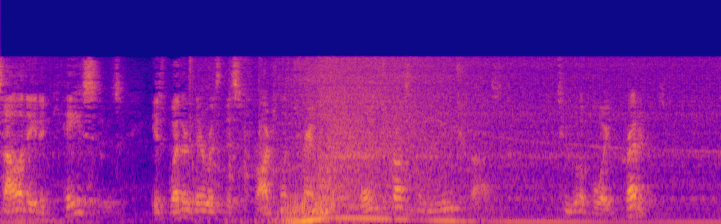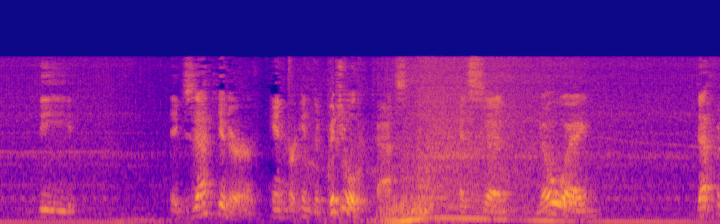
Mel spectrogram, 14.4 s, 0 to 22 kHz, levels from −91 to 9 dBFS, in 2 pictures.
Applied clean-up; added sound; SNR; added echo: none; Engine starting / Accelerating, revving, vroom / Car; 5 dB; none.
